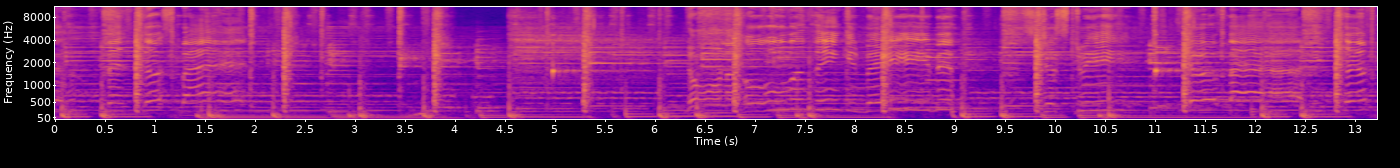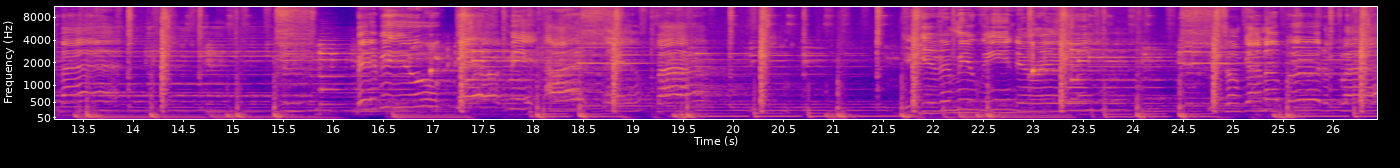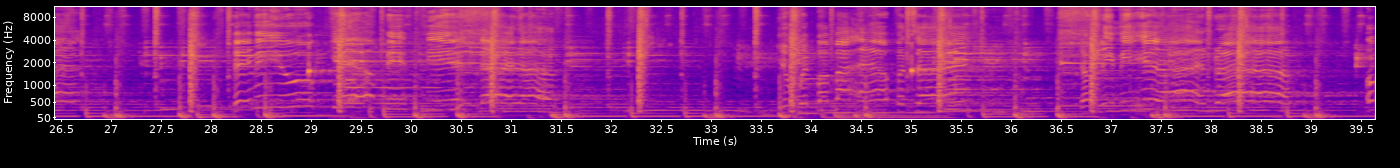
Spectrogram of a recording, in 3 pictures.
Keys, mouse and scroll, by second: 4.1 space, 6.0 space, 8.1 click, 9.8 ctrl+d, 10.4 u, 11.6-13.9 drag, 14.7 u, 15.8 click, 18.9 space, 20.9 space, 23.7-25.5 drag, 26.6 p, 27.2 click, 28.1 u, 31.1-33.1 drag, 33.5 u, 34.5-37.2 drag, 37.2 u, 38.1 click, 38.8-39.4 typing.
